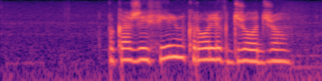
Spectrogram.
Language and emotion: Russian, neutral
